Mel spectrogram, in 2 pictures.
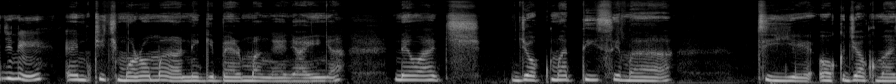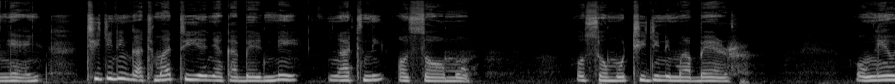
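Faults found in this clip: Train of clicks, 7.86 to 9.43 s, speech clip: uneven ticking and popping over the talker, around seven clicks at about 4.5 per second, irregularly spaced, peaks roughly as loud as the speech itself. Similar pulse shape throughout. Likely cause: interference from nearby equipment or a faulty connection or power supply injecting repeated pulses into the path.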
